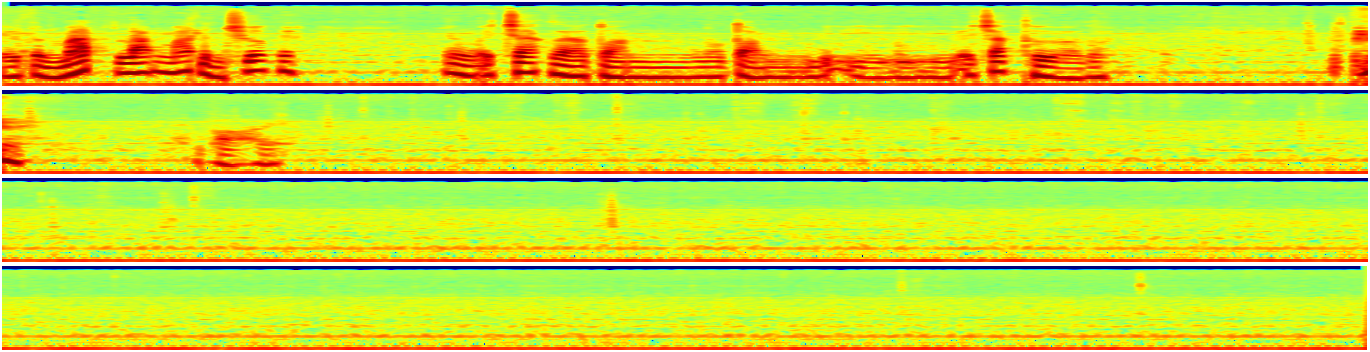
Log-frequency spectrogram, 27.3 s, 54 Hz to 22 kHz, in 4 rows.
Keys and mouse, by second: 6.0 click, 6.8 ctrl+click, 8.9 click, 9.3 shift+click, 11.5 click, 12.1 shift+click, 14.1 shift+click, 15.1-27.3 drag.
